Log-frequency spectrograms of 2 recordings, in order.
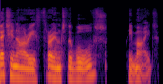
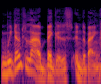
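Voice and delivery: plain

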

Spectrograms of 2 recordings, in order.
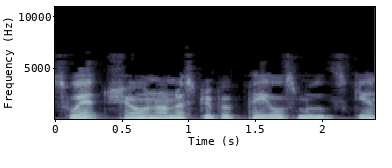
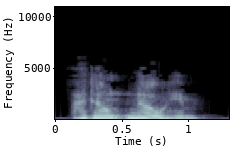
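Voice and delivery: forceful, raised, high-pitched insistent voice; 7 semitones higher, 5 dB louder than usual. Sybil answers the Texian's sharp question about Houston, insisting. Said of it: "she insisted".

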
